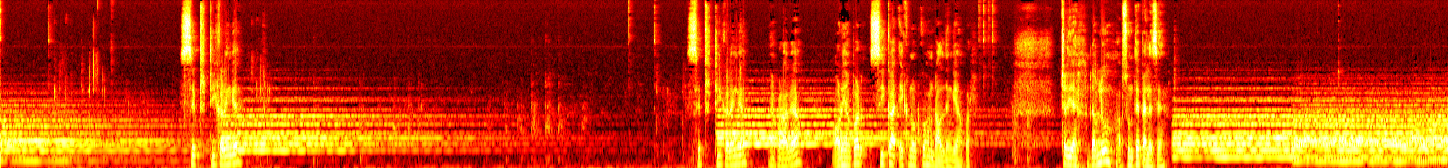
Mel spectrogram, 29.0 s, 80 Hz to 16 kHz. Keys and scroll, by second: 4.3 t, 14.2 t, 21.7 w.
